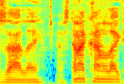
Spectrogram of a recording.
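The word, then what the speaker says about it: Xilei: It's spelled X-I-L-E-I. Zai Lei.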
